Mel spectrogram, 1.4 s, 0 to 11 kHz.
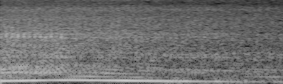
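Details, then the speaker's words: Nissan Sunny with the E16S engine, revved briefly after warm-up: rough knocking under the note as revs drop, a failed big end bearing after running with little oil; engine to be removed and the block replaced. "if this come and revs it a little bit we'll hear the problem straight away yeah that is the big end bear"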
